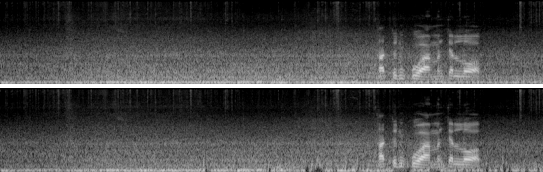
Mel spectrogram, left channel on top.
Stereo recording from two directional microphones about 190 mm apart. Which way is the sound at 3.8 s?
40° right (ahead or behind).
